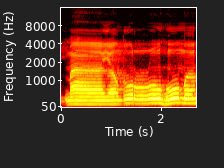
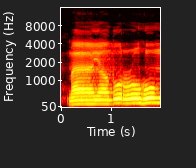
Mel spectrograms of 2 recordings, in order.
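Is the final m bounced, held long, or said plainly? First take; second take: bounced; held long. First: The final m is bounced with an echo. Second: The final m is held too long. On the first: "salah ya" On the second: "terlalu lama juga salah"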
